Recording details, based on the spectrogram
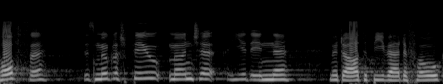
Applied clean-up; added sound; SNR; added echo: none; none; none; none.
